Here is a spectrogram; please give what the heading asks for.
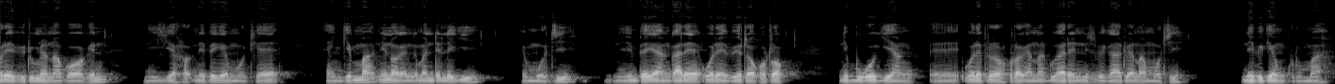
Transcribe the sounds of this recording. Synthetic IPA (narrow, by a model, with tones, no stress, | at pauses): o˦ɾɛ˨pi˦tu˦mnɛ˨na˨pɔ˨kɪ˦n | ni˨jɛ˦ne˦pe˦kɛ˨mo˨ti˦ɛː˦˨ | ŋɡɪ˦ma˦ni˦nɔ˨kɛ˨ŋɡɪ˦ma˦nde˦le˦k̬i˦ | e˨mo˨ti˦ni˨˦mpe˦kɛ˨a˨ŋka˦ɾɛ˦ʔo˦ɾɛ˨pɪ˨˦tɔ˨kʊ˦tɔ˦k̚ | ni˦bu˨ko˦ki˦a˨wo̰˦ɾɛ˨pɾtɔ˦kʊ˦tɔ˦kɛ˨na˨dwa˦ɾɛ˨ni˦tpɪ˨ka˦tu˦ɛ˦na˨mo˨ti˦ | ne˦pi˦kɛ˨ŋku˨ɾu˨ma˦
